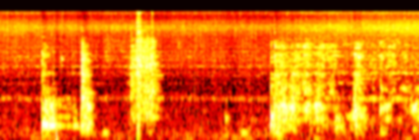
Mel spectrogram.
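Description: Chopped onions go into hot oil in a pressure cooker in a home kitchen, sizzling steadily while a spoon scrapes and stirs in several clanking bursts, fairly close, no talk.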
